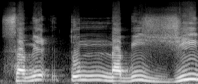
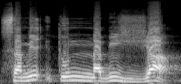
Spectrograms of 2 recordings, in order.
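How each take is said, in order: First: The last word ends with an 'ee' vowel. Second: The last word ends with an 'a' vowel. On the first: The speaker calls it wrong. "नहीं कहेंगे" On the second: The speaker calls it right. "ज़बर आएगी, नसब आएगी"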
